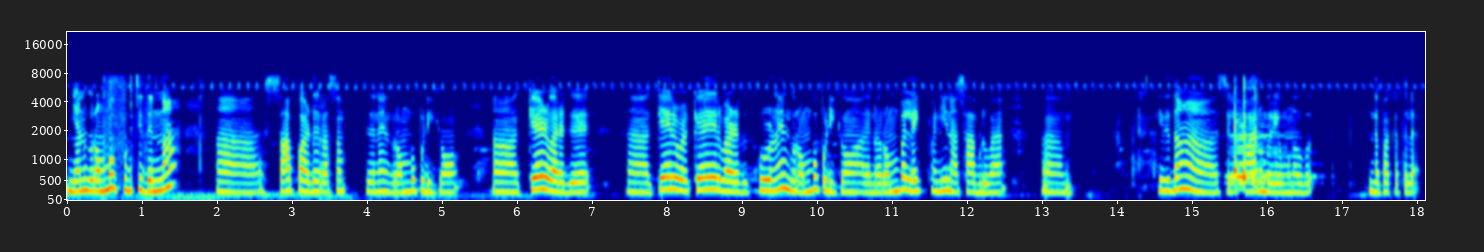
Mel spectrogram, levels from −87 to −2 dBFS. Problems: constant background noise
